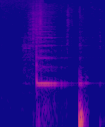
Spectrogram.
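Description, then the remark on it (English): A phone call's ringback tone plays, a single steady electronic tone held for about a second, fairly quiet, with a soft low thump partway through and no voices. “Are you gonna call Mark? Yeah, I'm calling right now.”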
